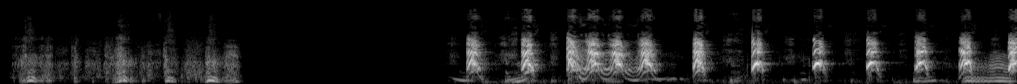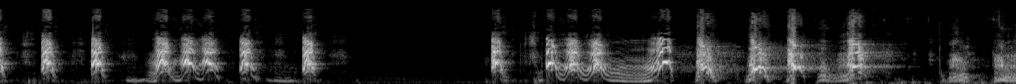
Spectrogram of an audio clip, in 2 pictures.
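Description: A Cocker Spaniel barks in sharp, rapid bursts, with low growls between.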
